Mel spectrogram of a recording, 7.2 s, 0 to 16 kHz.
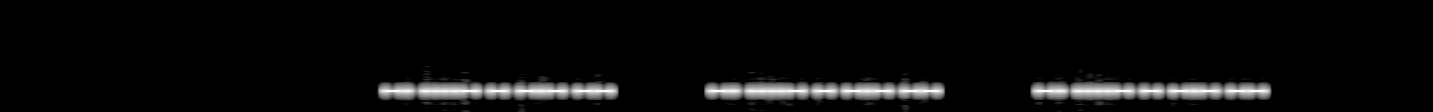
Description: Morse code, heard as a keyed tone, about 52 wpm, 700 Hz. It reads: N4TKM N4TKM N4TKM
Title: USA Call Signs - 5 Characters - Repeated 3x - 50wpm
